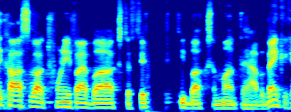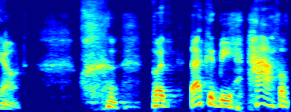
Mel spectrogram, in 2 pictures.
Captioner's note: chuckles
